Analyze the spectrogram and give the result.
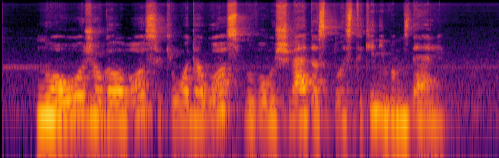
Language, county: Lithuanian, Tauragė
